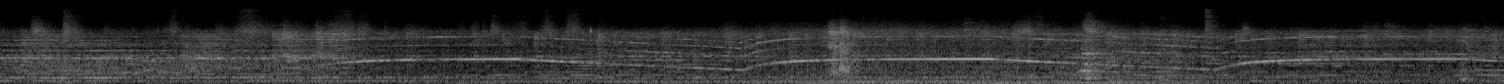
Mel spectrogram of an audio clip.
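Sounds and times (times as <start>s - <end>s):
siren wailing: 0.0s - 15.0s.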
